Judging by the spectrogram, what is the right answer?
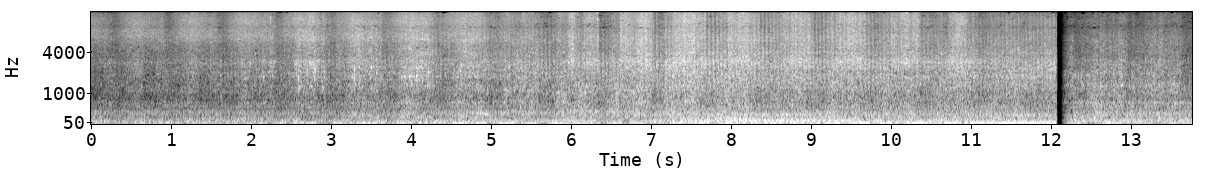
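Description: Automatic car wash spraying water over a car, heard from inside the cabin: a loud, steady rush of water jets hitting the glass and body, with the wash machine's motor hum underneath, growing somewhat louder. It cuts out abruptly for an instant about twelve seconds in, then carries on.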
